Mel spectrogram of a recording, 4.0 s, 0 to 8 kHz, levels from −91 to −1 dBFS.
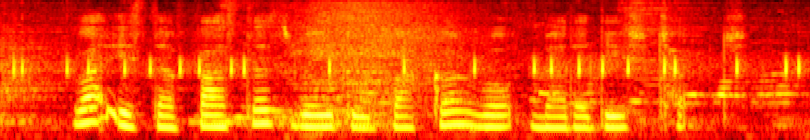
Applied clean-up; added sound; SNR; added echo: none; Typing; 6 dB; none.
